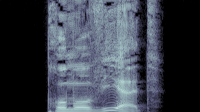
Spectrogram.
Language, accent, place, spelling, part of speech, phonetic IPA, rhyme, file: German, Germany, Berlin, promoviert, verb, [pʁomoˈviːɐ̯t], -iːɐ̯t, De-promoviert.ogg
- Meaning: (verb) past participle of promovieren; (adjective) holding a PhD; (verb) inflection of promovieren: 1. third-person singular present 2. second-person plural present 3. plural imperative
